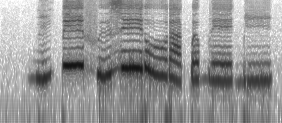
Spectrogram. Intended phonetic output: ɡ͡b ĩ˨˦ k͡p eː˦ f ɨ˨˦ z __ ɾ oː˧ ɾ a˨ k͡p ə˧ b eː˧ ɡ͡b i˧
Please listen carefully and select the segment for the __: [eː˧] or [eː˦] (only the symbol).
eː˦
